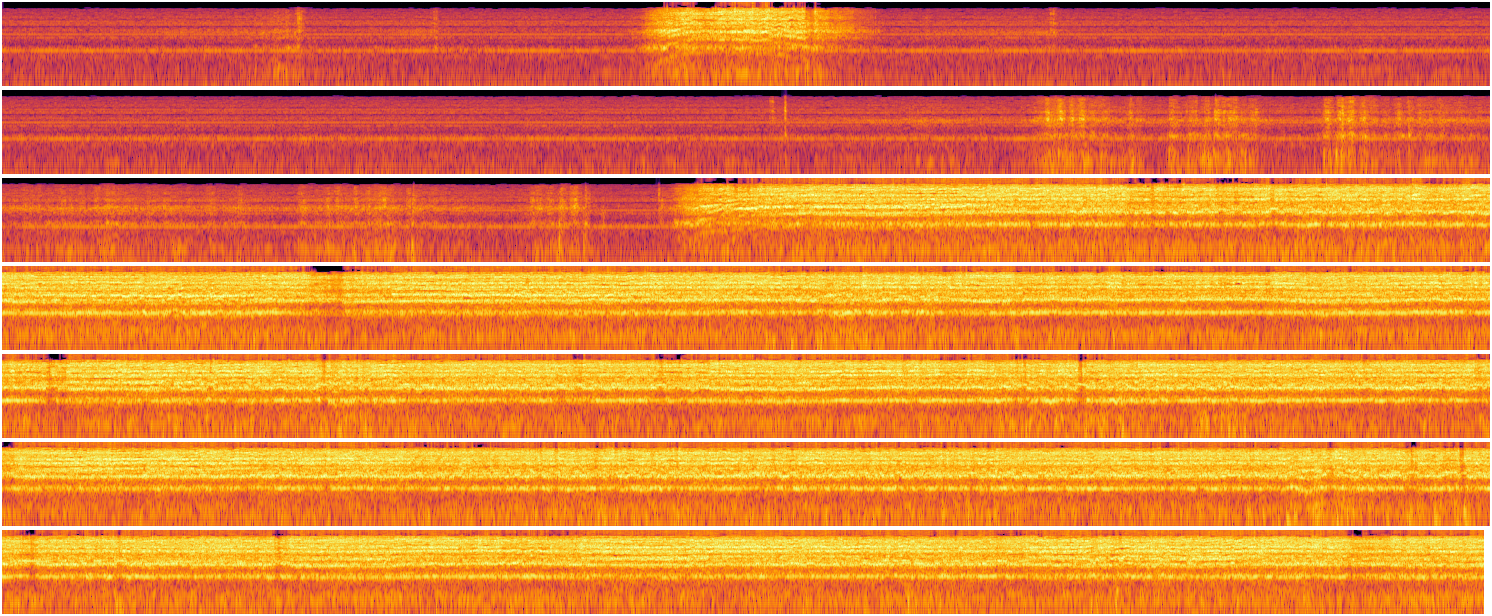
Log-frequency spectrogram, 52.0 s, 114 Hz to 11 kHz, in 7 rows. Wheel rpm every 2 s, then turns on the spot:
0, 40, 10, 0, 0, 0, 20, 10, 20, 160, 230, 220, 220, 230, 230, 220, 230, 230, 230, 230, 230, 240, 230, 220, 230, 220.
4-6 12-18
